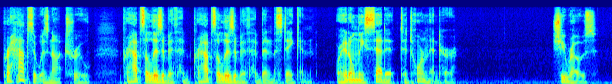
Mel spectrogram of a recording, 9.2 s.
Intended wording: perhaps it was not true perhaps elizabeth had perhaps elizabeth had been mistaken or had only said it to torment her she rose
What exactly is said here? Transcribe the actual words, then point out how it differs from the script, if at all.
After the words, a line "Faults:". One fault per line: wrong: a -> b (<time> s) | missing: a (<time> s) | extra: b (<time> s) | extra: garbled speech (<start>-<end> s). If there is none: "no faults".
perhaps it was not true perhaps elizabeth had perhaps elizabeth had been mistaken or had only said it to torment her she rose
Faults:
no faults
